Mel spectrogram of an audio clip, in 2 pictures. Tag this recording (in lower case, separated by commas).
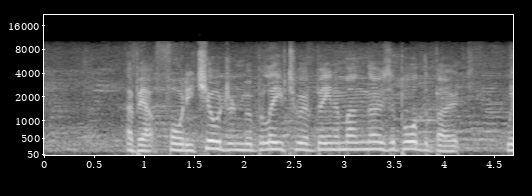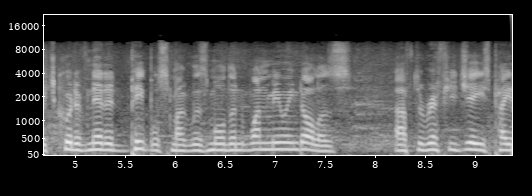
speech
